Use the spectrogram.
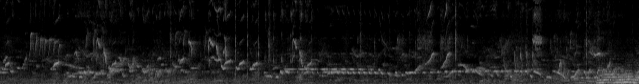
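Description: White-rumped shama songbirds at a bird-singing contest pour out a dense, continuous stream of whistles, trills, chirps and squawks. Several birds overlap close by for the whole stretch.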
